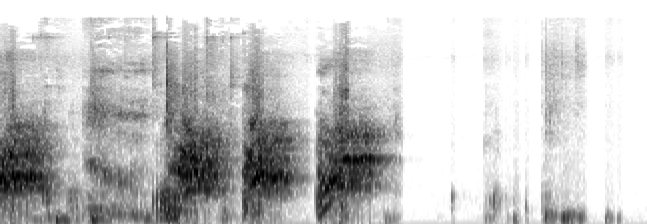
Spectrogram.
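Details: Yorkshire terrier at play with a baby, a rapid run of four loud, harsh barks over three seconds, followed by quiet soft household noises.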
